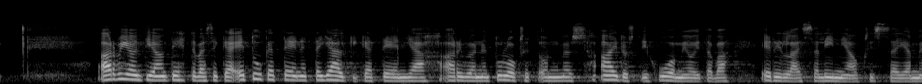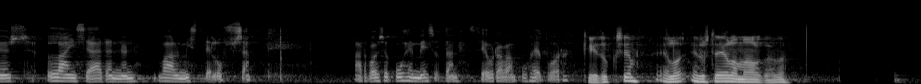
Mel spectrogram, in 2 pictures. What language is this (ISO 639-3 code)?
fin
